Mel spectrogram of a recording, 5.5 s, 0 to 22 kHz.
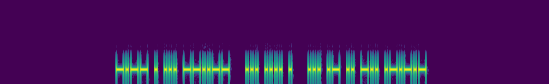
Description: Morse code, heard as a keyed tone, about 50 wpm, 700 Hz. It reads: YES, SHE SAID.
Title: Sentences from Top 500 Words 50wpm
